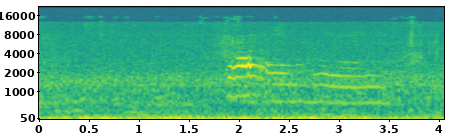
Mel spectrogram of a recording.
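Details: White stray cat running up to a person outdoors, giving one drawn-out meow that rises then falls and trails off, with clear harmonics, over a steady low rumble of traffic-like background noise.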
